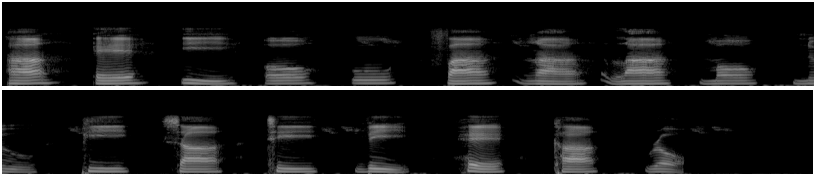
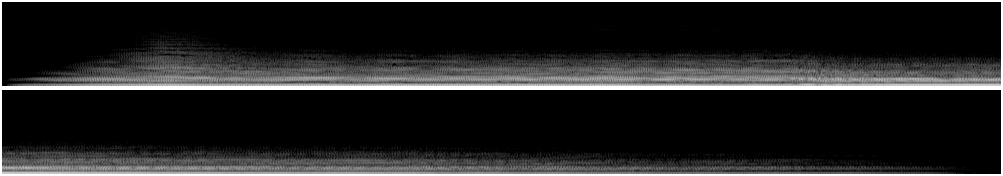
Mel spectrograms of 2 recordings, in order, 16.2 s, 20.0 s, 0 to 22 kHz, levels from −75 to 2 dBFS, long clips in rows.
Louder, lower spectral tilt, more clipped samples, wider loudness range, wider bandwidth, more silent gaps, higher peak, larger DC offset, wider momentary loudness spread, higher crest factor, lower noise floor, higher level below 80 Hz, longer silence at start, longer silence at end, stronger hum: second, -33 LUFS vs -24 LUFS; second, -4.5 dB/octave vs -11.5 dB/octave; neither; second, 4 LU vs 18 LU; first, 6.8 kHz vs 2 kHz; neither; second, -14 dBFS vs -8 dBFS; neither; about the same, 19 LU vs 21 LU; first, 22 dB vs 12 dB; first, -75 dBFS vs -70 dBFS; second, -64 dBFS vs -20 dBFS; second, 0.05 s vs 0.2 s; second, 0.95 s vs 2 s; neither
